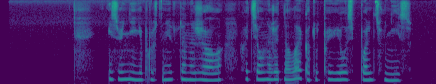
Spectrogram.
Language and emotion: Russian, sad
